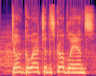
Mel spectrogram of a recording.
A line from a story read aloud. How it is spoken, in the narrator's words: added with a shout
